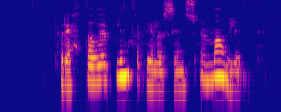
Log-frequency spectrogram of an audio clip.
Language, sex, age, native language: Icelandic, female, 30-39, Icelandic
